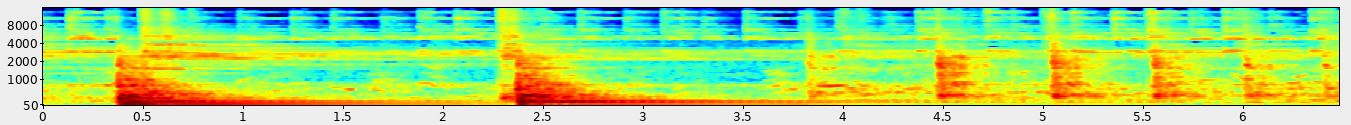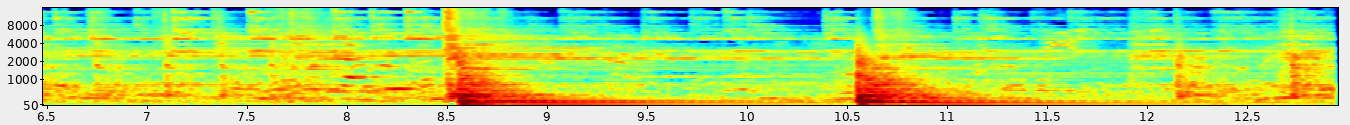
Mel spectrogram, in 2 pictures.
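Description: Percussion accompanying a masked ritual dance: heavy strikes that ring out with a deep, slowly fading tone, coming in two pairs about two seconds apart, with lighter strikes and jingling between them.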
